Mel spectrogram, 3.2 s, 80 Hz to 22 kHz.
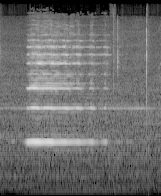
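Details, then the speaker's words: Creality Ender 5 Plus 3D printer: clear steady high squeal as the bed moves, mostly downward, from lead screw nut; grease, oil and new screws/nuts didn't help; Delrin POM TR8x4 nut stopped it; occasional M112 bed-level failures. "I've got some pretty bad squeaking on this reality Ender five plus and then I'll move it up and down"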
